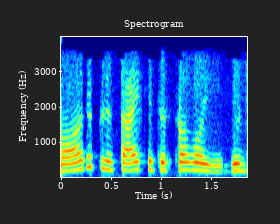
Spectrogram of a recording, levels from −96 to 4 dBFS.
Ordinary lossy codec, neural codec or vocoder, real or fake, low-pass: MP3, 32 kbps; none; real; 3.6 kHz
